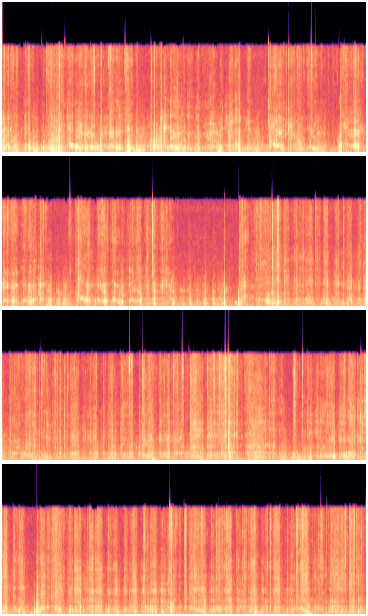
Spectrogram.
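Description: Dense, crackly crunching and chewing of frost ice as a person bites into and chews white, snowy chunks of freezer frost. A few louder, sharp cracks are scattered through it.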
